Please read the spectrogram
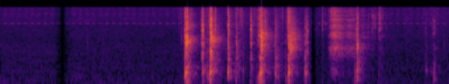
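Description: Camera handling noise: after a quiet hiss, a rapid, irregular flurry of loud clicks and knocks starts about halfway through as the camera is grabbed and bumped.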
